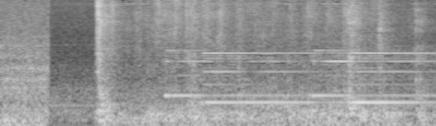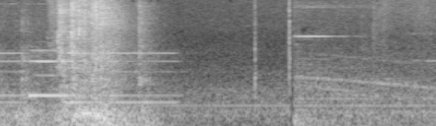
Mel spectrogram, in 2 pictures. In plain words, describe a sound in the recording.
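Train doors slide shut with a thud.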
